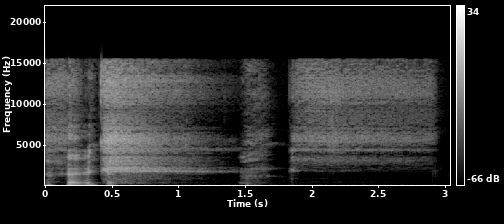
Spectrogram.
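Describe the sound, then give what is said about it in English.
A voice imitates heavy, mask-like breathing up close: a harsh hissing inhale, a short pause, then a long, steady, rasping exhale, with a brief vocal sound at the start. “I just don't want to breathe like Darth Vader.”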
